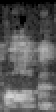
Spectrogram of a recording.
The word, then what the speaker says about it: Congdon: Kimberly Congdon, spelled like it sounds, C-O-N-G-D-O-N.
